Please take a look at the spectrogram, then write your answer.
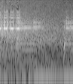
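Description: mobile phone ringing

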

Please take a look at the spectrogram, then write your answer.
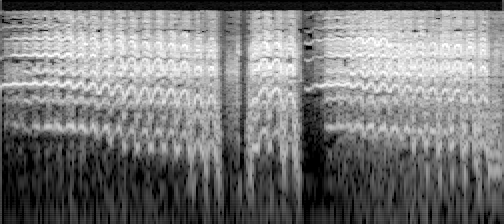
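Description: horse neighing

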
